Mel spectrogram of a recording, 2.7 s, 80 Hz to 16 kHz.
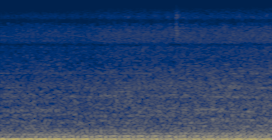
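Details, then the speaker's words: Ford F150 idling after installing two new catalytic converters, with an exhaust clamp still leaking and needing tightening. Deep, steady, even low rumble: a smooth, healthy idle. "Oh, listen to that girl hum. Sounds nice. Two cats on this thing will make it run so much better."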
